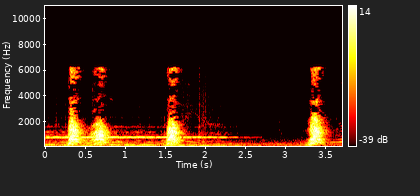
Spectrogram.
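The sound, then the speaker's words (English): A mad dog barks four times, a quick pair and then two single barks spaced apart, loud, over a faint steady hum with no one talking. “We got a mad dog.”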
